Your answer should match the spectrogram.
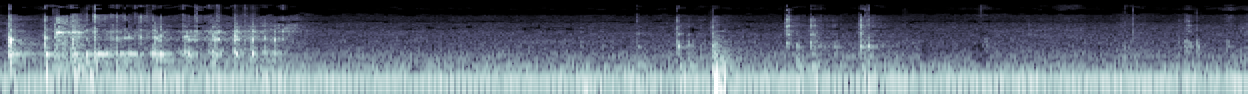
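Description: Steel knife blade clinking and scraping against a glass jar of etching acid as it is lowered in: a ringing clatter over the first second and a half, then a few lighter taps, over a steady low hum.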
